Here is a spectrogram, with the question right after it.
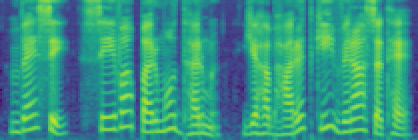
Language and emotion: Hindi, neutral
